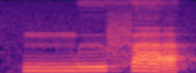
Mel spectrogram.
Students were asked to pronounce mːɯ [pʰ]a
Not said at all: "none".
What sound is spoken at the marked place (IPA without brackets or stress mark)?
f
